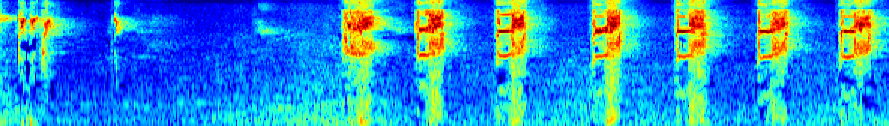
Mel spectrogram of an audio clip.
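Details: Lovebird prompt sounds for getting other lovebirds to sing: a few short chips, a pause, then seven loud raspy screeches repeated about every half second.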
